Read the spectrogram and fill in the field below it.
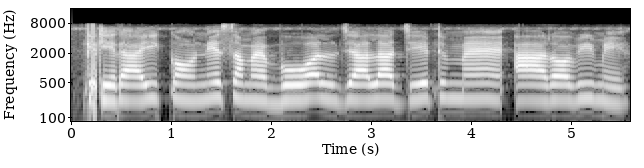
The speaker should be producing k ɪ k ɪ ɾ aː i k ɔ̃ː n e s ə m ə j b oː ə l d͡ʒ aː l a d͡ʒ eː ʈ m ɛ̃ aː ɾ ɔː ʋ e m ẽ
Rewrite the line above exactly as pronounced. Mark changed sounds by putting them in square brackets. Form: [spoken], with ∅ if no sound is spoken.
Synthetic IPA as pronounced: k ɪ k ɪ ɾ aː i k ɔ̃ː n e s ə m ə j b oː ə l d͡ʒ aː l a d͡ʒ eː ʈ m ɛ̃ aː ɾ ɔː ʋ [i] m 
